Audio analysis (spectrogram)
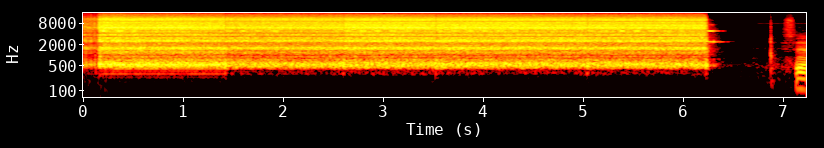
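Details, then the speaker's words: FPV setup (Mobius camera, Fatshark 250mW transmitter, ImmersionRC Uno5800 receiver), monitor getting no video: loud steady static hiss on channels, then near silence on the one channel owner assumes the transmitter uses. Cause suspected, not confirmed. "all the channels have static except the first one so i'm going to assume that that is the channel that the video transmitter is transmitting at since it's blocking out all of the radio interference"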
